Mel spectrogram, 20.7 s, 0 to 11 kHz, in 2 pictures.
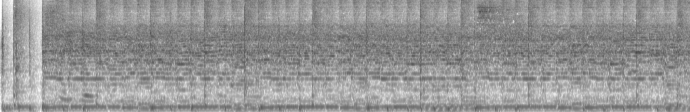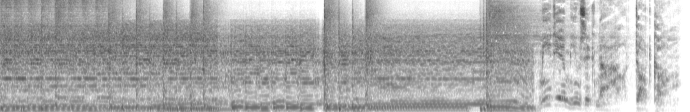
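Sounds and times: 
nitro boost rock stinger: 0:00.0 - 0:18.4.

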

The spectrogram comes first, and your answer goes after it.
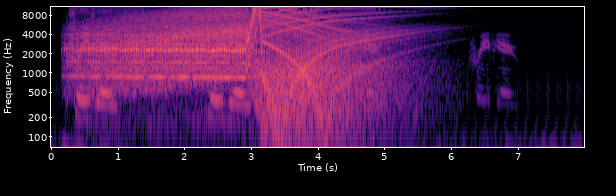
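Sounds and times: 
spaceship taking off: 0:00.0 - 0:06.0.

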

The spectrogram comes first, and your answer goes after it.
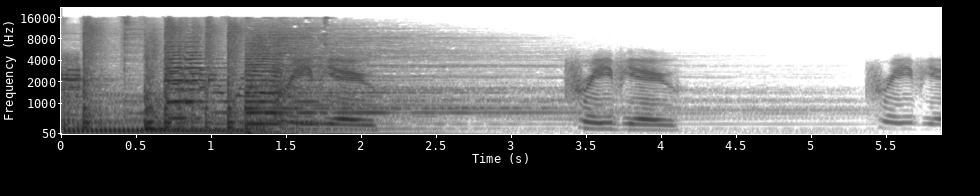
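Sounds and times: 
short musical groove stinger: 0:00.2 - 0:03.3.

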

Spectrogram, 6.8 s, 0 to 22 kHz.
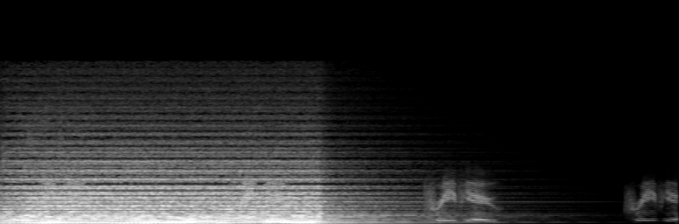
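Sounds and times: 
string stab: 0:00.0 - 0:04.3.

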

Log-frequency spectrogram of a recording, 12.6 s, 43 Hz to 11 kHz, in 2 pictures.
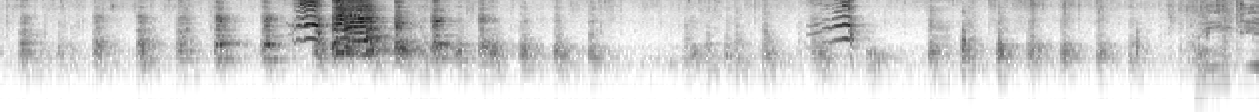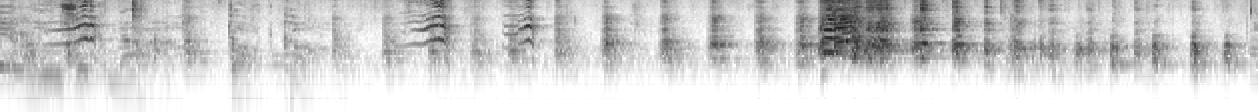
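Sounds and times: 
hens clucking and cackling in a hen house on a farm: 0:00.0 - 0:12.5
hen squawking in a hen house on a farm: 0:05.9 - 0:08.6.

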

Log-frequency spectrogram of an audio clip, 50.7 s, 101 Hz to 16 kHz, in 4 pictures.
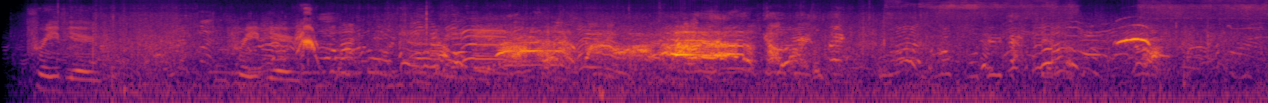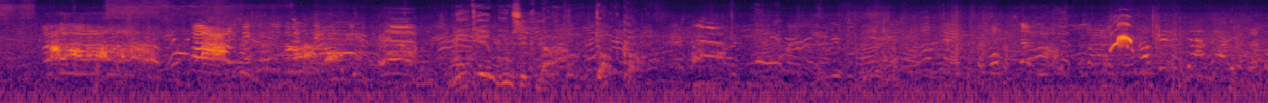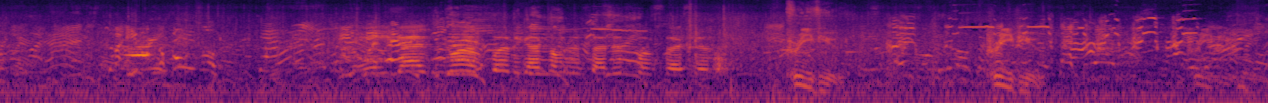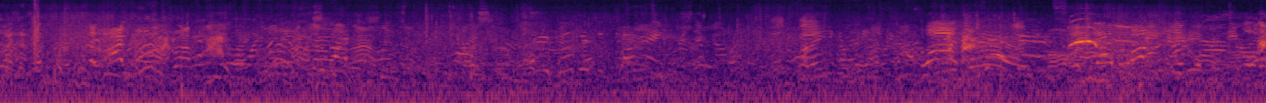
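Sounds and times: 
beach crowd: 0:00.0 - 0:50.6.

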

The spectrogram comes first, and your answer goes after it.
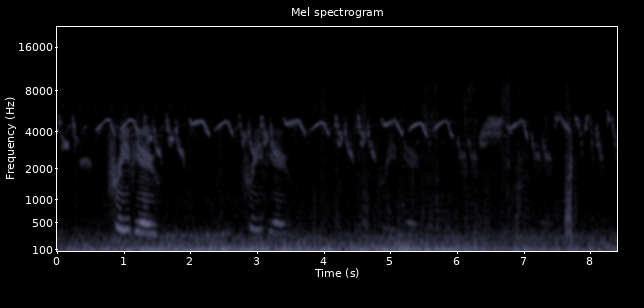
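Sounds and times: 
nature sounds: 0:00.0 - 0:08.3
footsteps walking by: 0:02.3 - 0:07.9.

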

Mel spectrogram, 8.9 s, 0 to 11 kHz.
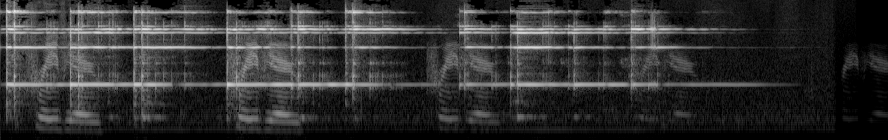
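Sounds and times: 
Indian bells in Hyderabad: 0:00.0 - 0:08.1.

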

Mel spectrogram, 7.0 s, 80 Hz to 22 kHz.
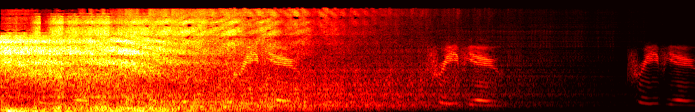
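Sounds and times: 
magical blast with swirl trails: 0:00.0 - 0:05.3.

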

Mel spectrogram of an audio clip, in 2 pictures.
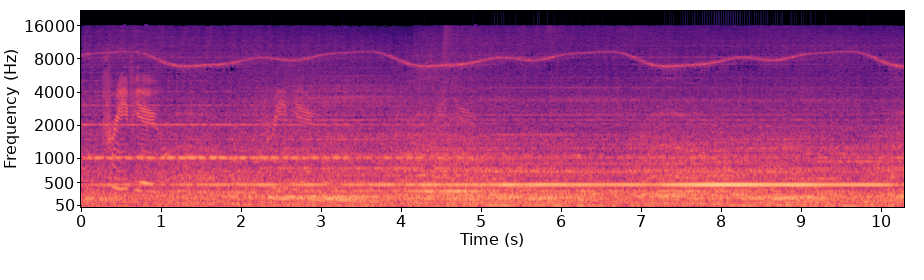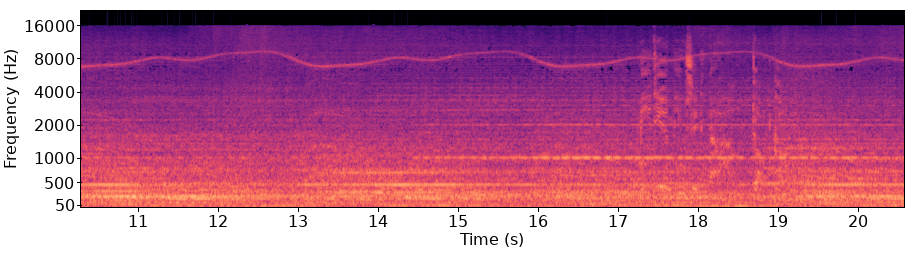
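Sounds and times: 
stormy underworld ambience: 0:00.0 - 0:20.5.

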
